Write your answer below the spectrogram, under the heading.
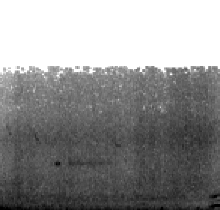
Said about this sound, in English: Well, there's not enough room down there for water and all that steam, so it all gets pushed rapidly out the opening of the geyser, high into the air.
